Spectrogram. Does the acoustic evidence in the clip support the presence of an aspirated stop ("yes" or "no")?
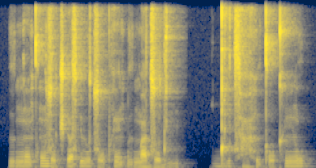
yes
